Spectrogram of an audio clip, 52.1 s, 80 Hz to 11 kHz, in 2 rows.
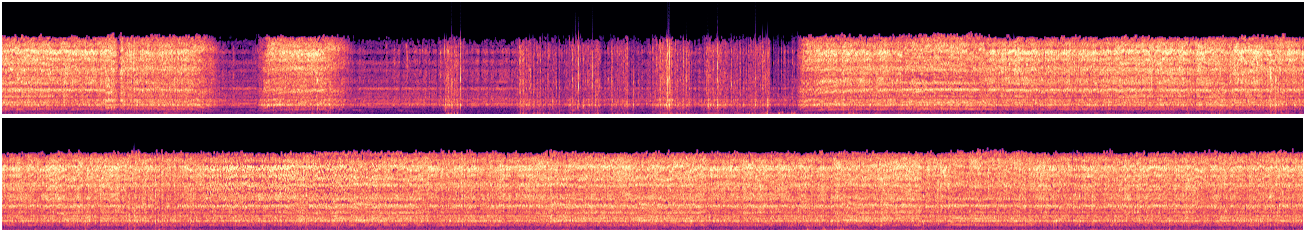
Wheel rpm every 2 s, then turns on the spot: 160, 170, 60, 60, 10, 20, 20, 20, 110, 160, 160, 160, 160, 160, 160, 160, 160, 160, 160, 160, 160, 160, 160, 160, 160, 160.
10-16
